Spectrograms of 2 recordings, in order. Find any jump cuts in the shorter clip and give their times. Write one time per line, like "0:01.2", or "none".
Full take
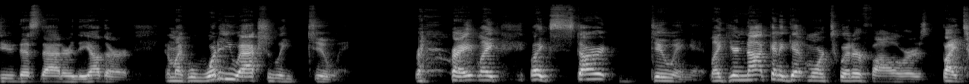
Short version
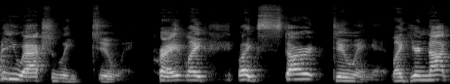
0:01.4
0:03.2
